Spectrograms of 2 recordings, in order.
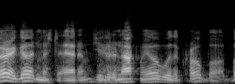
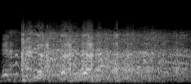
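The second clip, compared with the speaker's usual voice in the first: a high, breathy burst of laughter; 13 semitones higher than usual. Real, not acted. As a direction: crack up at the answer. Host laughs at the joke answer.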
